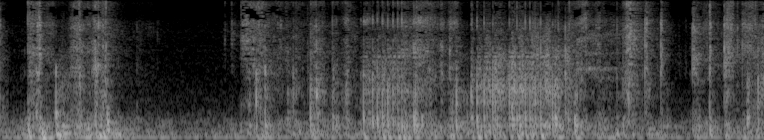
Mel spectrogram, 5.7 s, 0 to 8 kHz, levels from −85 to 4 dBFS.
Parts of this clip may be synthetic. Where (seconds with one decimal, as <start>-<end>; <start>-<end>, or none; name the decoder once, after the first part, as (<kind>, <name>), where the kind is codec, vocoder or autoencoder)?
none

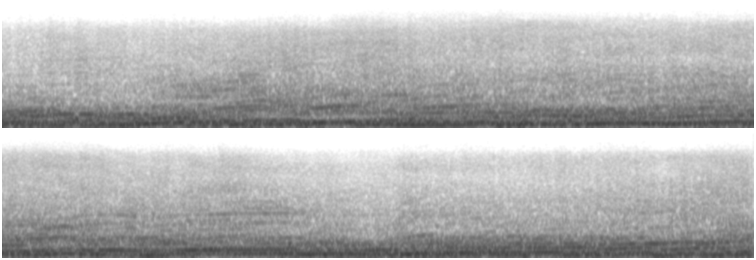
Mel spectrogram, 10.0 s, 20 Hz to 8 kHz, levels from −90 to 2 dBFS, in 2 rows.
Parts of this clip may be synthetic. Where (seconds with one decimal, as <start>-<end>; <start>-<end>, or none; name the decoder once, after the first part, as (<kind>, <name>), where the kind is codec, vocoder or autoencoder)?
0.5-3.8 (codec, DAC); 4.9-7.8

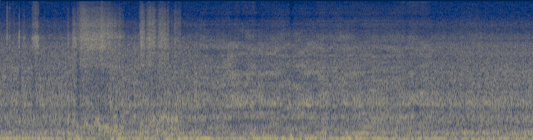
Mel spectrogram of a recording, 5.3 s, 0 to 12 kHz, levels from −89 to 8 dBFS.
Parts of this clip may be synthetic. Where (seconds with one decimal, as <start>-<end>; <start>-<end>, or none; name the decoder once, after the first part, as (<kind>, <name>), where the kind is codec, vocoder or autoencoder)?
2.0-4.3 (codec, SNAC)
